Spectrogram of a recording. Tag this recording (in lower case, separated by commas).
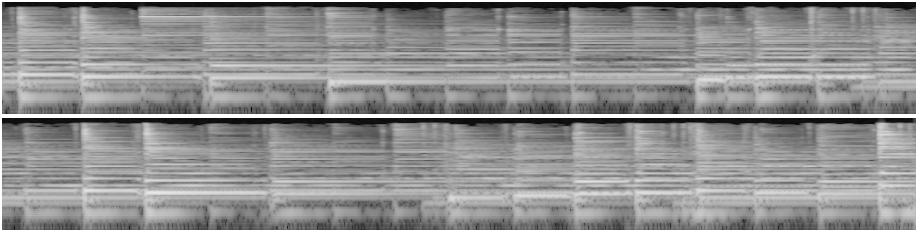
music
